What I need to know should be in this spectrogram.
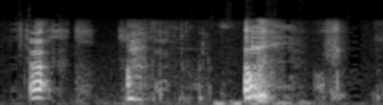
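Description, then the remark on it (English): A dog barks several times in short, sharp bursts spaced unevenly apart, with a low hum running underneath. “Screw the pooch with a dog in the background.”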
